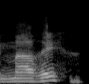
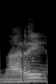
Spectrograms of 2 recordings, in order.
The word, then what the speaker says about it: Mare: est écrit en romaji, vous voyez qu'en fait, le nom, c'est Mare, avec un A long. Donc, c'est une prononciation, c'est même Mare, avec un R qui est roulé.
